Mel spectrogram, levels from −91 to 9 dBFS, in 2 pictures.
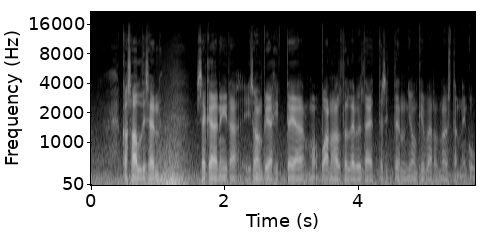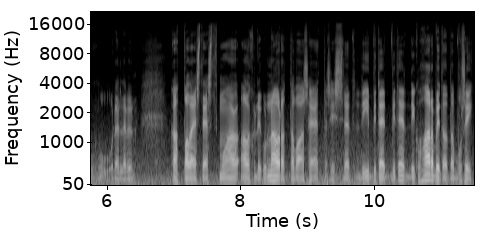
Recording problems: wind noise on the microphone; occasional gusts; 20 dB below the speech

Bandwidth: 16 kHz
